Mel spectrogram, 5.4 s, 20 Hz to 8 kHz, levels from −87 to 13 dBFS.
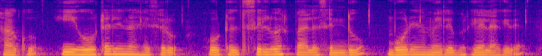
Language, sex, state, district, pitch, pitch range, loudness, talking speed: Kannada, male, Karnataka, Bangalore, 120 Hz, 115-135 Hz, -15 LUFS, 120 wpm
